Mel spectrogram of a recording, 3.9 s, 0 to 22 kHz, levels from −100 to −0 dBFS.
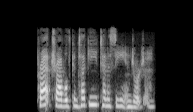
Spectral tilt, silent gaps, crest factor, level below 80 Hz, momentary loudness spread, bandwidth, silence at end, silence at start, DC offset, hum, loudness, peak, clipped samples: -5 dB/octave; none; 18 dB; -66 dBFS; 16 LU; 8.2 kHz; 0.8 s; 0.75 s; under 0.1%; none; -19 LUFS; -2 dBFS; under 0.1%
